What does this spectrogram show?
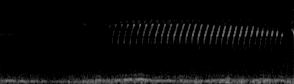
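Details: Stressed canary: after a second of quiet hiss, a rapid, even, high buzzy trill of about thirty notes that dips slightly in pitch and lasts nearly two seconds, over low background rumble.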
